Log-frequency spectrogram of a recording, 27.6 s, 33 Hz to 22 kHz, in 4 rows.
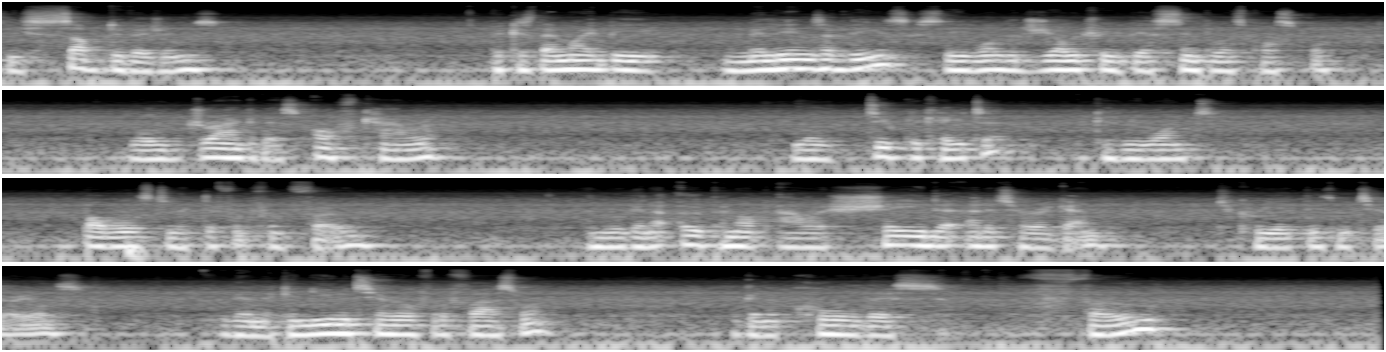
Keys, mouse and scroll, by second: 0.3 click, 7.0 g, 10.8 shift+d, 16.2 click, 18.1 click, 18.9 click, 21.6 click, 23.0 click, 27.0-27.6 scroll up 7.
